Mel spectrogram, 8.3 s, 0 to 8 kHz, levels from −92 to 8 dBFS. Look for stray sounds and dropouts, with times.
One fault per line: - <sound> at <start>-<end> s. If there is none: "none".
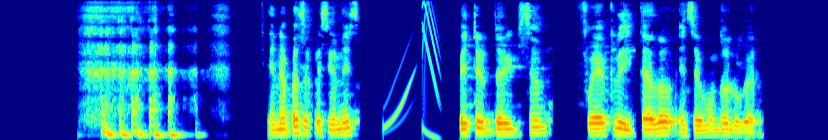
- laugh at 0.8-2.3 s
- chirp at 3.8-4.4 s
